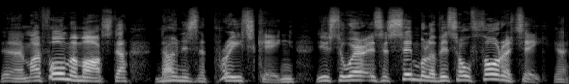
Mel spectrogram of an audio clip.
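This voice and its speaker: An ancient, chatty enchanted object from a fantasy video game, high and wildly swooping in pitch. The delivery is pompous, sardonic and theatrical, with a gravelly crackle around the edges. It sounds like a boastful, bawdy little adviser who loves to talk. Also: male voice, very animated, moderate pace, sharp tone, dry recording, clean studio sound, exaggerated voice. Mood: sardonic, gossipy. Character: impish, talkative, bawdy ancient sentient staff, boastful adviser.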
